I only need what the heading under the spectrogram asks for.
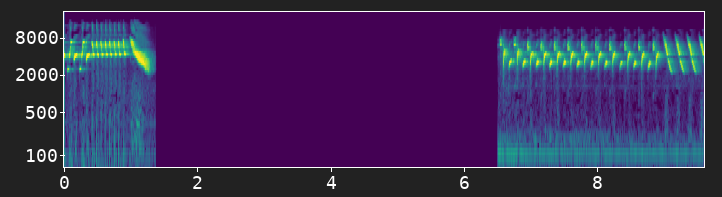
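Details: Goldfinch recorded for goldfinches gives a twittering phrase ending in a falling slur, pauses several seconds, then launches into a fast trill of repeated high notes.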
